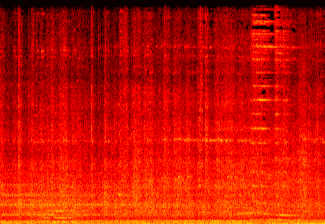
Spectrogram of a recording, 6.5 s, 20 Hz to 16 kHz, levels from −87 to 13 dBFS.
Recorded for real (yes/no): yes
